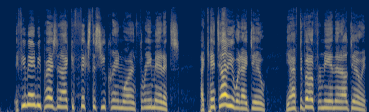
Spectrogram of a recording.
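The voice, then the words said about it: Imitates another person's voice, poorly. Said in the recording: “It's the worst Trump impression I've done yet.”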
